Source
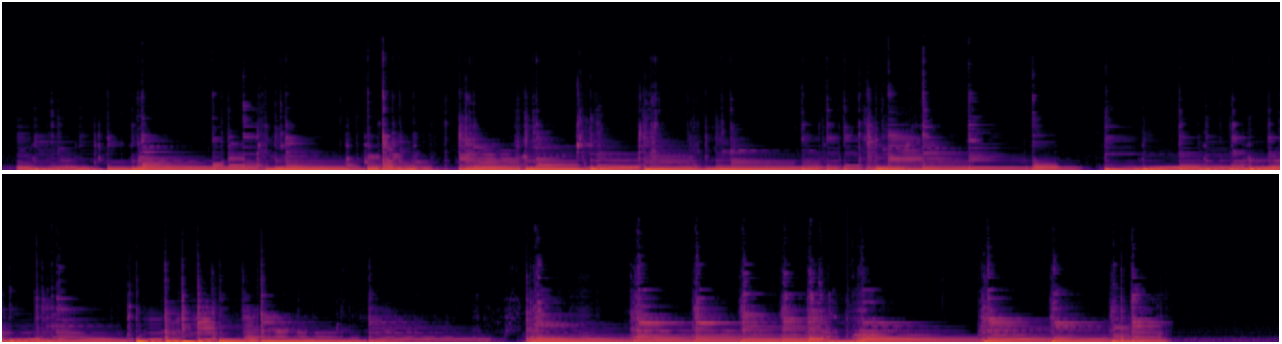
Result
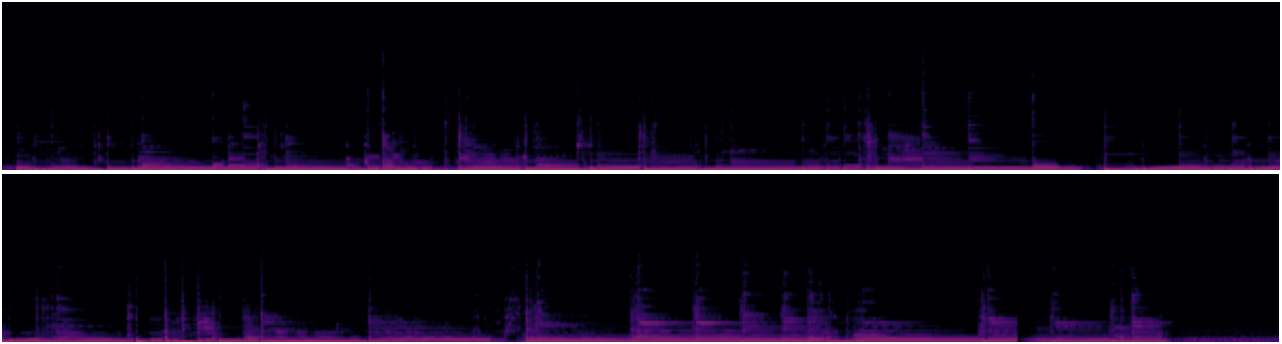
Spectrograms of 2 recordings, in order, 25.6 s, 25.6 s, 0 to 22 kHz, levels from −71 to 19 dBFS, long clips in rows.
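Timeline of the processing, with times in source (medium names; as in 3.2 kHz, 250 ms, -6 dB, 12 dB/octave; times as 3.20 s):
22.93–23.76 s: fade in
whole clip: bass shelf 130 Hz -4 dB; compression 3:1, threshold -39 dBFS; trim -1.5 dB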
